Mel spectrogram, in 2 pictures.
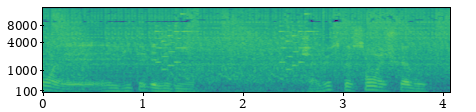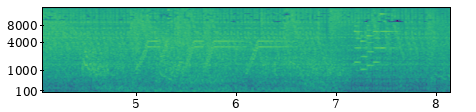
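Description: Rapid electronic gunfire from an arcade shooting game rattles on.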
